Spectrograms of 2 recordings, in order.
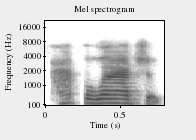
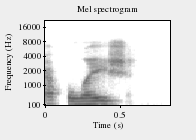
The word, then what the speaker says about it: Appalachian: And in your book, I remember that, you know, you were so adamant, like, it's Appalachian, it's Appalachian. And you kept reminding people, I guess, when you were in California, this is how you say it. It's Appalachian. It's never Appalachian. You know, we can tell who's not from here by how they pronounce exactly.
